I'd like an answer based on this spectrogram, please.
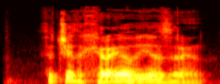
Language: Kabyle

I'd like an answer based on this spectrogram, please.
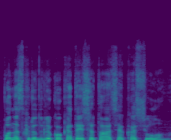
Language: Lithuanian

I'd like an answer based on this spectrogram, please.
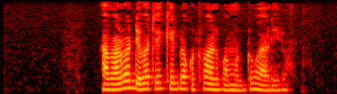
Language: Ganda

